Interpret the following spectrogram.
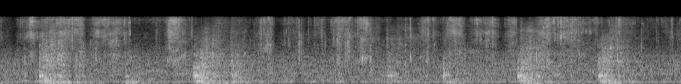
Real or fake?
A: real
